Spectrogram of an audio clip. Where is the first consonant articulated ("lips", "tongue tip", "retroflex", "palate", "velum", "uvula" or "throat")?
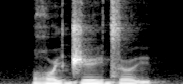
uvula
